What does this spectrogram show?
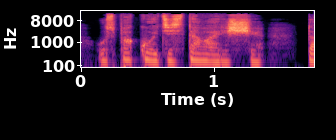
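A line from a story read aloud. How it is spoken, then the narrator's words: Whisper. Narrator (Russian): также шепотом отвечал начальник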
